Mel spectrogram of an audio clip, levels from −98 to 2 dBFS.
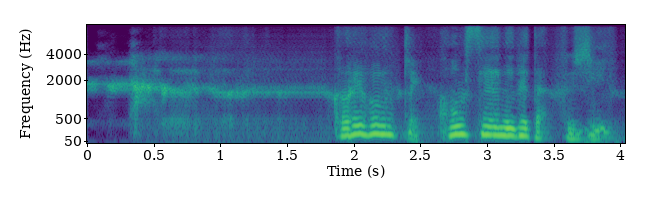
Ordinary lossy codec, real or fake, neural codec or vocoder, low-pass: none; fake; codec, 16 kHz, 1 kbps, FreqCodec, smaller model; none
